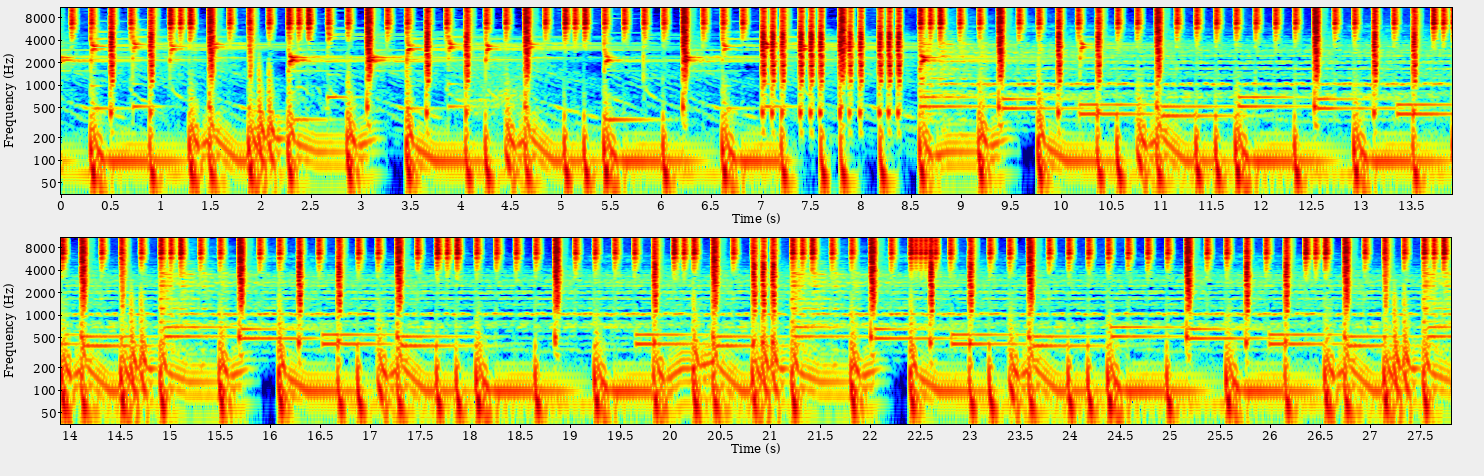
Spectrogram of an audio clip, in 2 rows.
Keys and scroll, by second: 20.7 F4.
